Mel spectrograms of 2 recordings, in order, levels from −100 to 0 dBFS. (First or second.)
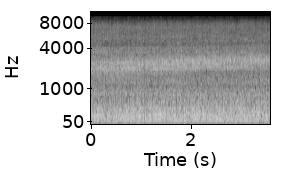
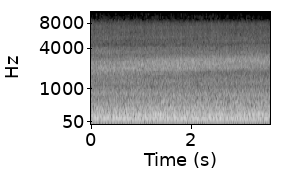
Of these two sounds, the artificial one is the first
